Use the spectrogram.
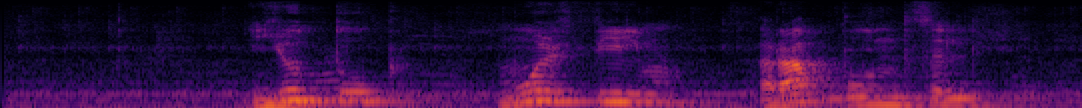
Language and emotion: Russian, positive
